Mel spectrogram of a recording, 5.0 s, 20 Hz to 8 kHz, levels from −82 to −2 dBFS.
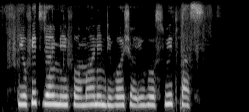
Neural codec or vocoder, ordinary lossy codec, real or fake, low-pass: vocoder, 24 kHz, 100 mel bands, Vocos; Opus, 24 kbps; fake; 7.2 kHz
